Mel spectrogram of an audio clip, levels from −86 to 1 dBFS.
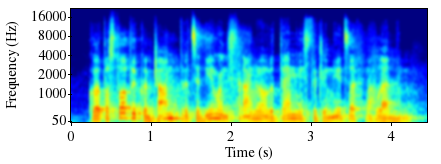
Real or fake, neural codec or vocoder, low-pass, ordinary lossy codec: fake; codec, 44.1 kHz, 2.6 kbps, DAC; 19.8 kHz; none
